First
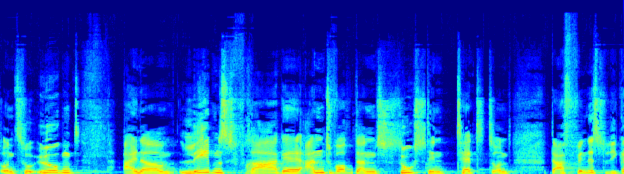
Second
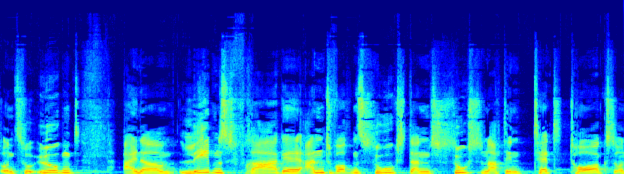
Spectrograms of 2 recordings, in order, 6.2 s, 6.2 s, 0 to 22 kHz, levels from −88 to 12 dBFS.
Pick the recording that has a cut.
first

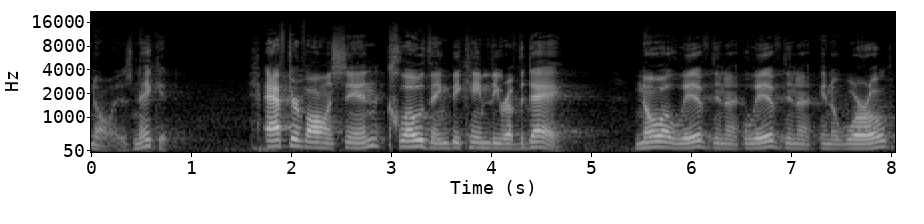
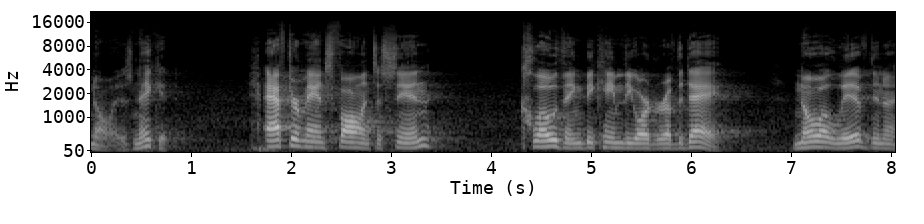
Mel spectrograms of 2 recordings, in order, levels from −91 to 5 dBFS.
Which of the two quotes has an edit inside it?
first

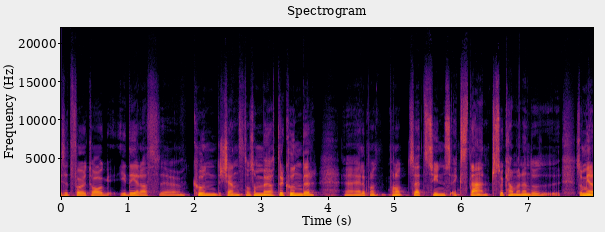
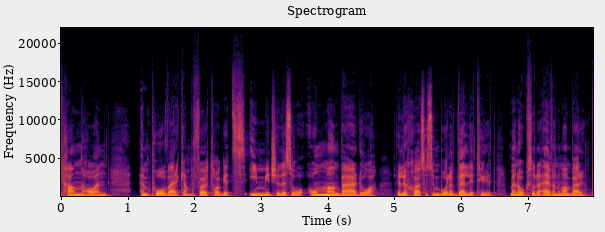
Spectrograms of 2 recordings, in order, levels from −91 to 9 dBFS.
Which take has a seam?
first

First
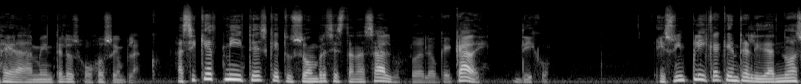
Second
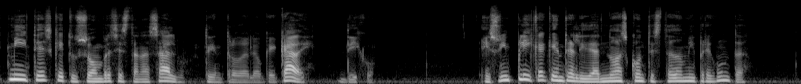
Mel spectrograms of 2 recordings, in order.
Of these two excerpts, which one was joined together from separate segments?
first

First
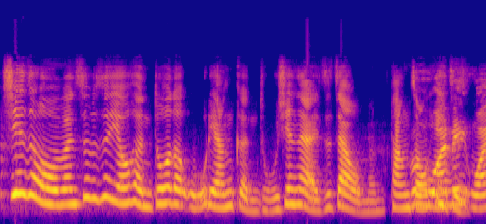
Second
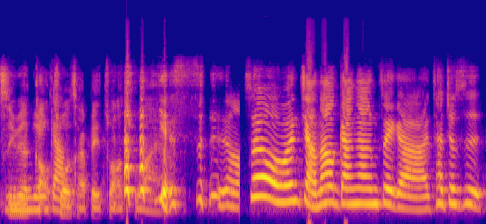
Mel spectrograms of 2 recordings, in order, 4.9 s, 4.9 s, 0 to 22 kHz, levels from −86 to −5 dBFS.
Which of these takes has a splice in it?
second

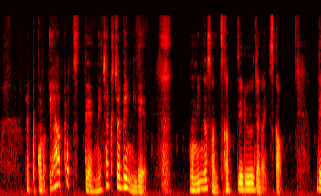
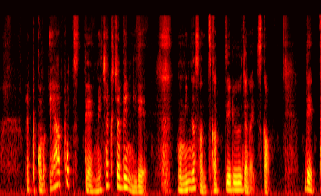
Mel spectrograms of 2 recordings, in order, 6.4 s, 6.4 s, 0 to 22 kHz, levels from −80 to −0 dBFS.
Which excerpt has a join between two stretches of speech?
second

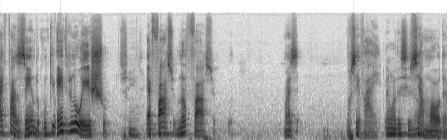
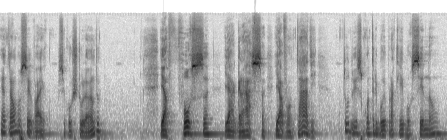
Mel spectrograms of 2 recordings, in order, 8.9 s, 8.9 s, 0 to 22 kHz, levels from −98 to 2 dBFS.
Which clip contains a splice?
first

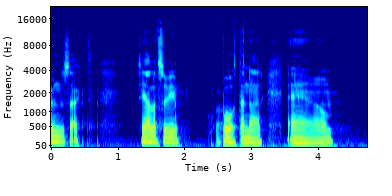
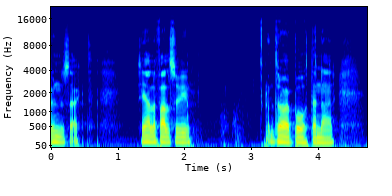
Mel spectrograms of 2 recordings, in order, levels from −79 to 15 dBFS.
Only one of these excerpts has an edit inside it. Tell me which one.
first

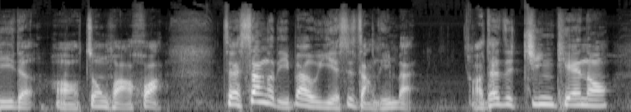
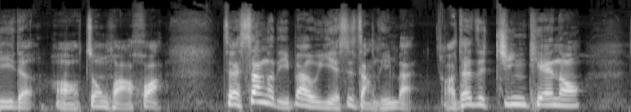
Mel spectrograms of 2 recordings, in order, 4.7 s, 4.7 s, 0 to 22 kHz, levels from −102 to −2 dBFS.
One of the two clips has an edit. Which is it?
second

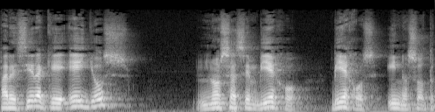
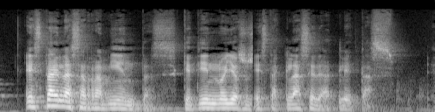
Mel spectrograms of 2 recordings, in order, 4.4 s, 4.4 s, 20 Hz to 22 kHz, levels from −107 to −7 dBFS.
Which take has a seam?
second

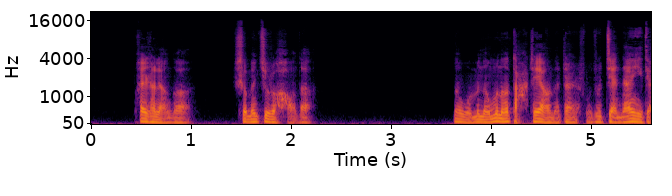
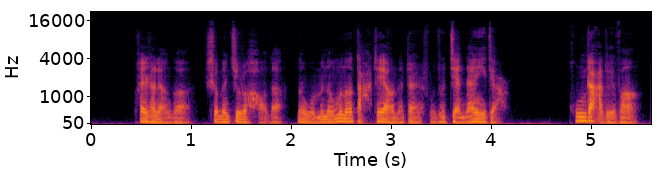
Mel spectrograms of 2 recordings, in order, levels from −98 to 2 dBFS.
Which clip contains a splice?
second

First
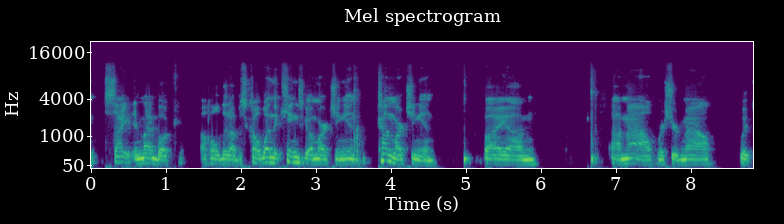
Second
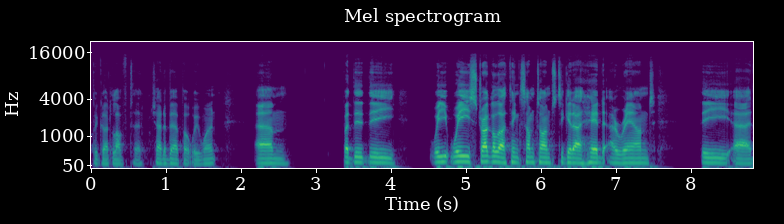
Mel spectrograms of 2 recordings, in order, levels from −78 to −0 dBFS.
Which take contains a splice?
first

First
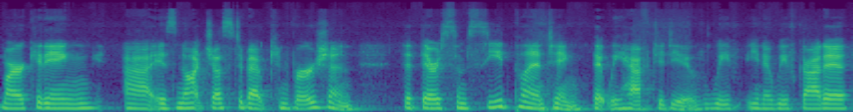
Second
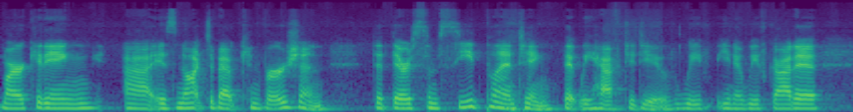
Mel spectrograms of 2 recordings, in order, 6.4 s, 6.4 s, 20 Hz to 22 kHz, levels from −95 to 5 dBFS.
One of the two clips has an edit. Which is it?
second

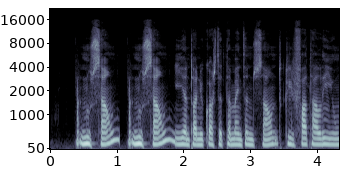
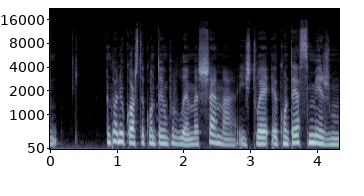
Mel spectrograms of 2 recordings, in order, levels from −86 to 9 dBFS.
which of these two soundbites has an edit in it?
first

